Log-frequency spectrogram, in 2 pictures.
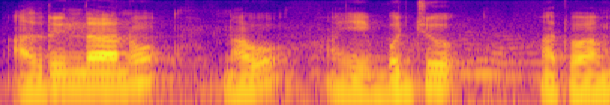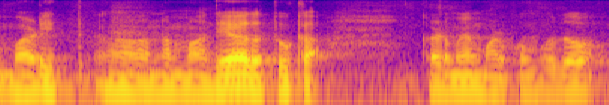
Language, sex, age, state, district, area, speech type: Kannada, male, 45-60, Karnataka, Bangalore Urban, rural, spontaneous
